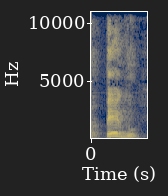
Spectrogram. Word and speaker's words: pego: A pronúncia deve ser sempre fechada. O que foi que aconteceu ao longo do tempo? Antes a palavra pego tinha um acento circunflexo e perdeu esse acento há muito tempo. O acento não existe há muito tempo. Apenas a pronúncia tem o timbre fechado.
